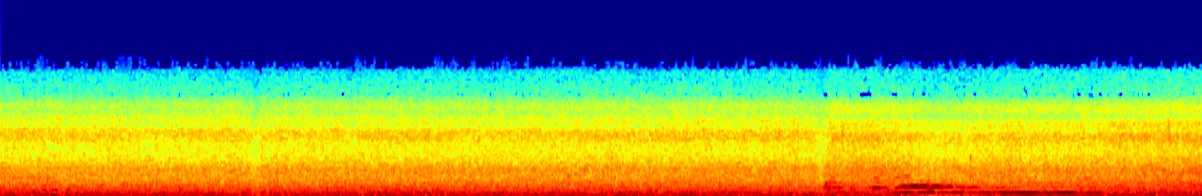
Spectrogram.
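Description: Small cascading waterfall: a steady rush of falling water. A faint, short pitched call is heard briefly about nine seconds in.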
